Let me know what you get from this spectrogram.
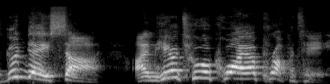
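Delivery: high, slow, pompous upper-class voice; posh rich landlord. Retold or imitated. Imitating the landlord people picture, pompous and slow. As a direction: put on a grand old-money gentleman. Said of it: "And that's how he talks".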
